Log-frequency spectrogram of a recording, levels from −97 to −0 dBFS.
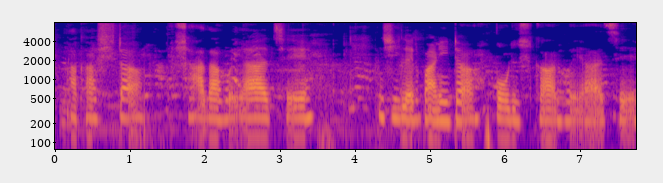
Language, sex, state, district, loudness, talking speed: Bengali, female, West Bengal, Jhargram, -32 LUFS, 75 wpm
